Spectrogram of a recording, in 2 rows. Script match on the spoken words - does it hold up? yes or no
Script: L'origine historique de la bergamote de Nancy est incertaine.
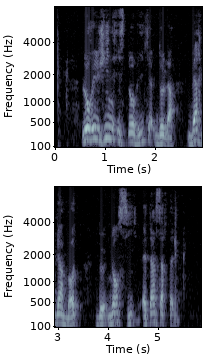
yes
